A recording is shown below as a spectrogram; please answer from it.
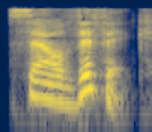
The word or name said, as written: salvific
